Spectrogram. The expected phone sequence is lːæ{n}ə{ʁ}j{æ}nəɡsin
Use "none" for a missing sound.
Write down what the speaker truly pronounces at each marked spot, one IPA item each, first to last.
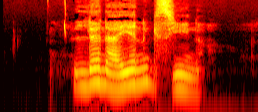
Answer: n, ʕ, æ

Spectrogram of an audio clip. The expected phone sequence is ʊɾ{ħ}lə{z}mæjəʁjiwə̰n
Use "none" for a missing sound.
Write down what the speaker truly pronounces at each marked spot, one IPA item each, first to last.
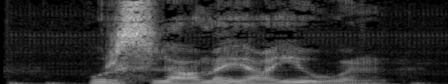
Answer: s, ʁ

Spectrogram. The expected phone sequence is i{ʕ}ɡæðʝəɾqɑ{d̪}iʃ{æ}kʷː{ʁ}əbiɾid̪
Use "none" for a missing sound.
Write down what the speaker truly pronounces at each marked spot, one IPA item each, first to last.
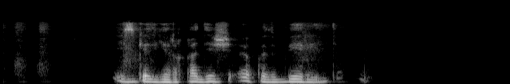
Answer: z, d̪, æ, ð

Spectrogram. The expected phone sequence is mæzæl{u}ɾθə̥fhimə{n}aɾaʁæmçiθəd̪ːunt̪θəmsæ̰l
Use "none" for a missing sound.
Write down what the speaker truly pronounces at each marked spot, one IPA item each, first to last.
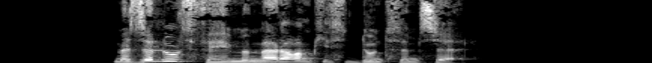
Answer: ʊ, m

